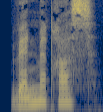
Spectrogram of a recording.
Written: vandmadras

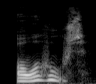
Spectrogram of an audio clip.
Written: overhus

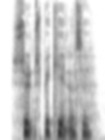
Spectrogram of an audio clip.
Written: SYNDSBEKENDELSES

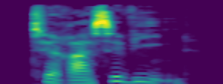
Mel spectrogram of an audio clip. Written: terrassevin

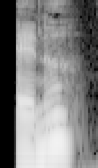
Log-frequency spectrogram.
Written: anden

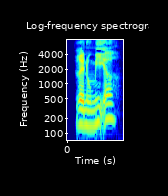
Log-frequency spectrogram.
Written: renommeret

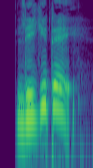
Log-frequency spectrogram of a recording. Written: liggedag

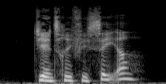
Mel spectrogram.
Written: gentrificeret

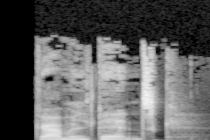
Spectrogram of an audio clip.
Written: gammeldansk

